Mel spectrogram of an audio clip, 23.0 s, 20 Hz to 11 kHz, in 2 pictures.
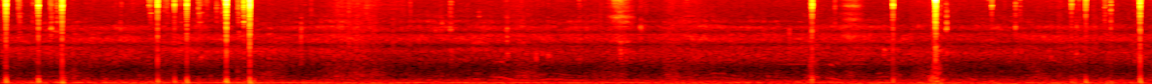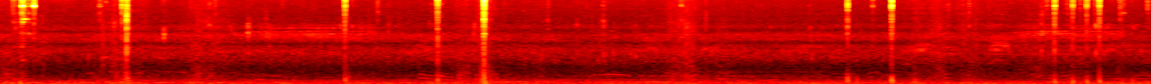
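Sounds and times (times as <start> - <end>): low background hum: 0.0 - 23.0
scissors snipping: 1.5 - 2.6, 21.9 - 22.8.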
